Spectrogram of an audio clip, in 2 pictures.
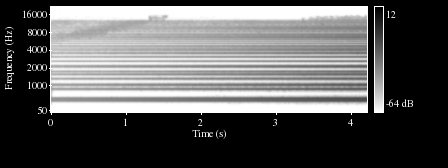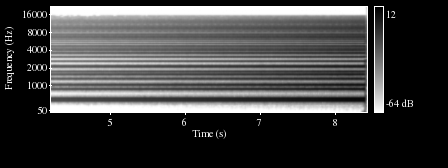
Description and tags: dark and cold
pad, reverse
